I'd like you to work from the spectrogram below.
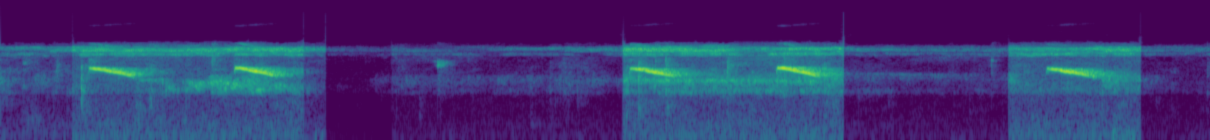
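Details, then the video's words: Song of the Alagoas antwren, a critically endangered Brazilian antbird. It gives three short bursts of high, thin, downslurred whistled notes, each burst about a second long and separated by a few seconds of silence, with a faint steady high tone underneath. "Canto da Choquinha de Alagoas Myrmotherula Snowi"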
